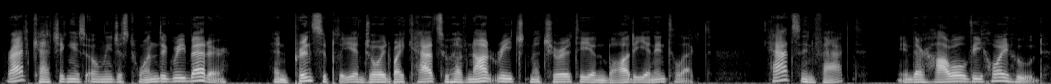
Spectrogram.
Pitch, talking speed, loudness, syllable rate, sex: 120 Hz, 170 wpm, -20 LUFS, 5.2 syllables/s, male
